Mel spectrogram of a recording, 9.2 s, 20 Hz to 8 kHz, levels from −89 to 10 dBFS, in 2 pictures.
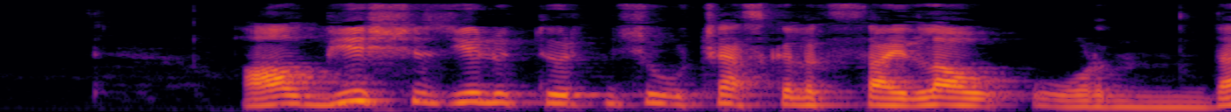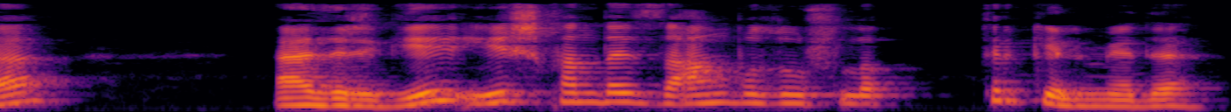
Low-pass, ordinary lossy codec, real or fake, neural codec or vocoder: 7.2 kHz; MP3, 48 kbps; real; none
